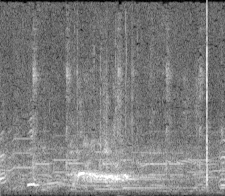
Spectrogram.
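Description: A horse whinnies once, briefly, about a second in.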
